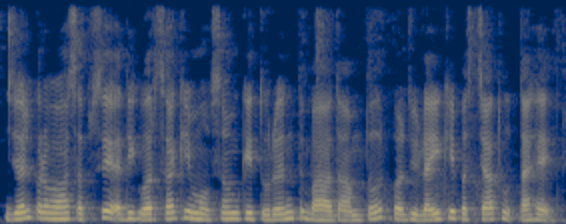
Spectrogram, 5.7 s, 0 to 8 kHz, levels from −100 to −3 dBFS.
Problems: background sounds at intervals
